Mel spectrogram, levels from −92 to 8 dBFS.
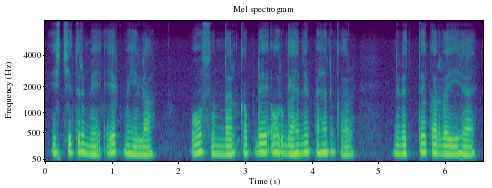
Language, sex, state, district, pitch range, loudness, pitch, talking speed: Hindi, male, Uttar Pradesh, Saharanpur, 125-145 Hz, -16 LUFS, 135 Hz, 145 wpm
